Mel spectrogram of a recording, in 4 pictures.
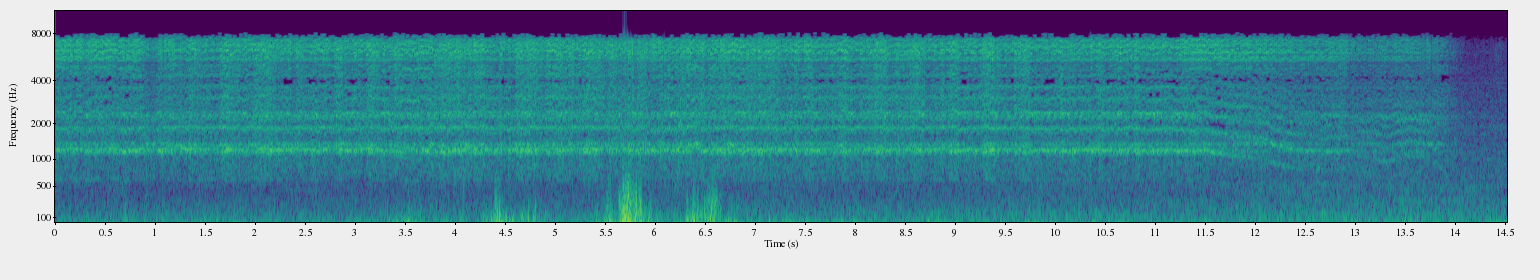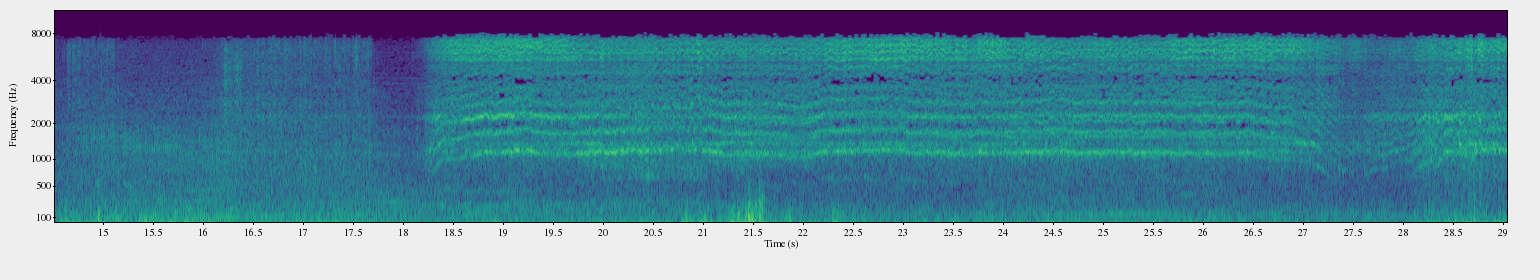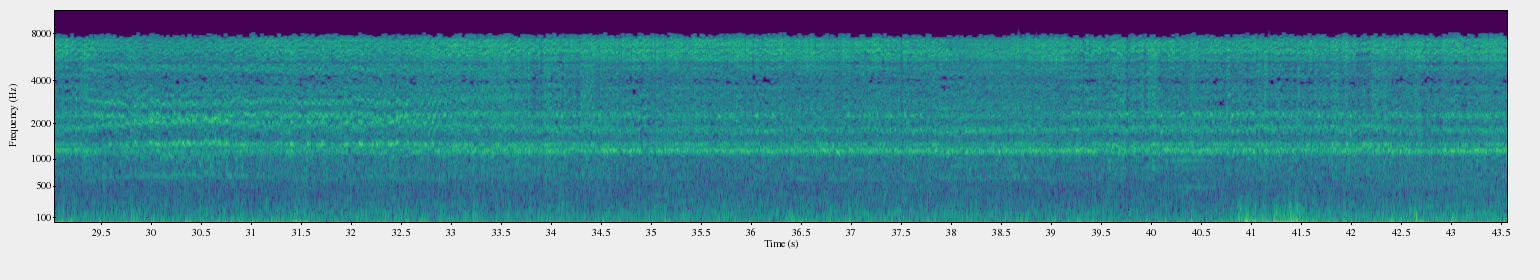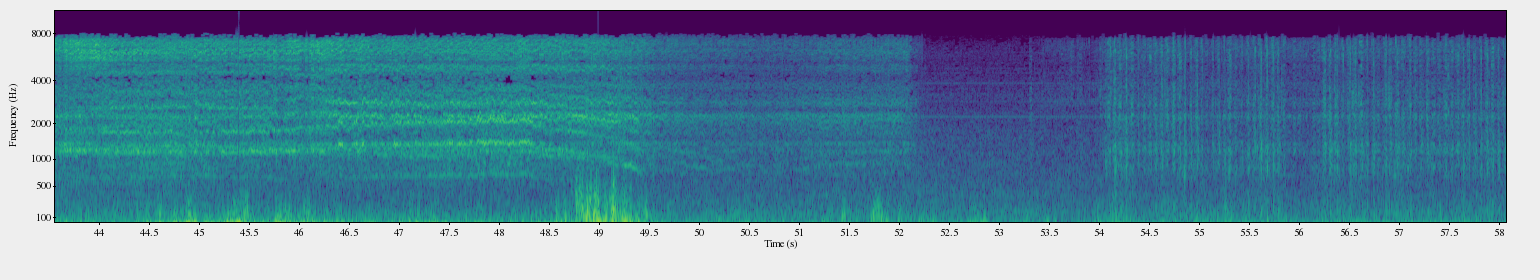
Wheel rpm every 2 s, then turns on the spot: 160, 160, 160, 160, 160, 150, 80, 10, 30, 130, 140, 150, 150, 110, 150, 160, 160, 160, 160, 160, 160, 160, 160, 160, 120, 50, 10, 30, 30.
52-58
